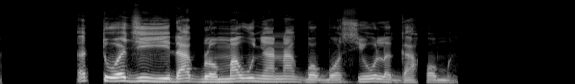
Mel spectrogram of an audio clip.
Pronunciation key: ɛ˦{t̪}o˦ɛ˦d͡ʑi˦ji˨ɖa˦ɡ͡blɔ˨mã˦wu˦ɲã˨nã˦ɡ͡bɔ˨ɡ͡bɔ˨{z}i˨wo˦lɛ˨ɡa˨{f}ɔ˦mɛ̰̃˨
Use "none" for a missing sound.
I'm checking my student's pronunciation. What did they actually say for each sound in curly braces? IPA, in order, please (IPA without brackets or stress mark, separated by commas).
t̪, s, x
